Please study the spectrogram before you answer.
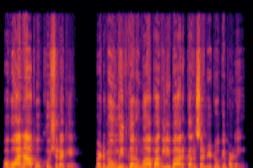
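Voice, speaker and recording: A middle-aged Indian man with a high, slightly mellow voice talks fast while lecturing an online chemistry class. He scolds students with exasperation over their chat questions, repeating the same reproaches time after time.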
